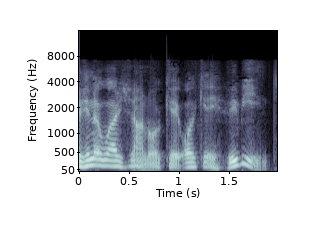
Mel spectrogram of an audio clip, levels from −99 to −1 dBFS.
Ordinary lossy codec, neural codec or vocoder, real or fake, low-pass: AAC, 48 kbps; codec, 16 kHz, 1 kbps, X-Codec, HuBERT features, trained on LibriSpeech; fake; 7.2 kHz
